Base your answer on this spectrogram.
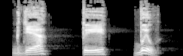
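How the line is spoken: Clipped and curt. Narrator (Russian): отчеканил отец

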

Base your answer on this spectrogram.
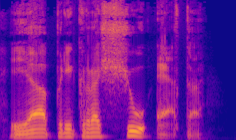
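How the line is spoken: Booming. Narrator (Russian): прогремел он

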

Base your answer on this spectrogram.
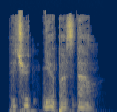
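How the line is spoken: Whisper. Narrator (Russian): прошептал он

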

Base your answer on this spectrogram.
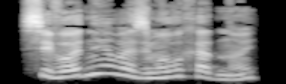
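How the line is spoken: Laughing. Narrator (Russian): засмеялась Ванита

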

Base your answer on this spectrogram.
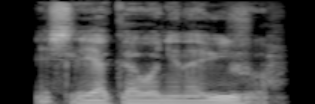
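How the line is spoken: Mutter under breath. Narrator (Russian): пробормотал он себе под нос

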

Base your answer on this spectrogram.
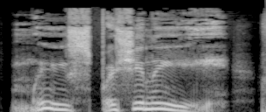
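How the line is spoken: Exclaiming. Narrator (Russian): воскликнул Мускари

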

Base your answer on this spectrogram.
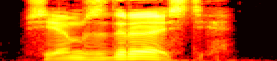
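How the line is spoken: Gloomy. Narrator (Russian): мрачно сказал он

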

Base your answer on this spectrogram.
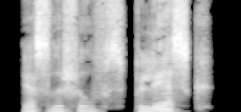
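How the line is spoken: Whisper. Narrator (Russian): шепнул он

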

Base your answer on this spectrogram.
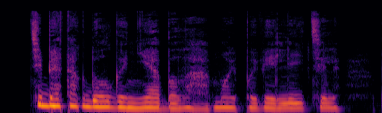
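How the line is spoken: Whisper. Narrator (Russian): прошептала невеста

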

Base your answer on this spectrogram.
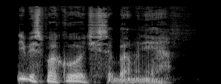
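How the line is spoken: Gloomy. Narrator (Russian): мрачно сказал Броуди

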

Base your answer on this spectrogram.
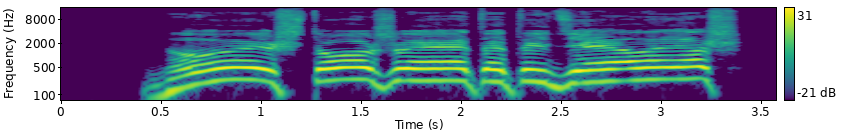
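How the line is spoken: Growled close to ear. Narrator (Russian): прорычал Фриавару ему в ухо

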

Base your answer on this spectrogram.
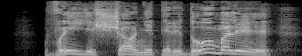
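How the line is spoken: Yelled. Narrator (Russian): завопил лицедей в черном плаще

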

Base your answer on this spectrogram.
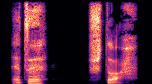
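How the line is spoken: Hoarse question. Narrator (Russian): хрипло спросил Бен

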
